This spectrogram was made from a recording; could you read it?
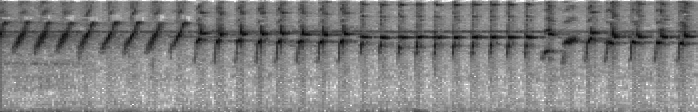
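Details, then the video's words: Canary song used to prompt other birds to sing: fast, evenly repeated notes, first steeply falling sweeps, then a steady rapid trill that shifts pitch slightly, about seven notes per second. "Kenari Gacor Nembak || Pancingan Kenari"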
